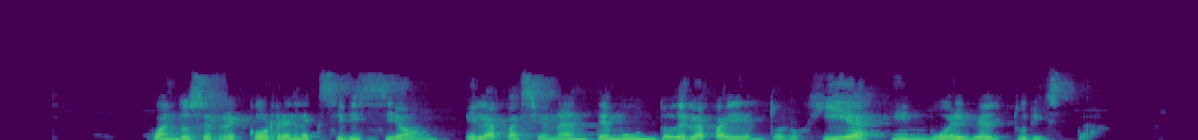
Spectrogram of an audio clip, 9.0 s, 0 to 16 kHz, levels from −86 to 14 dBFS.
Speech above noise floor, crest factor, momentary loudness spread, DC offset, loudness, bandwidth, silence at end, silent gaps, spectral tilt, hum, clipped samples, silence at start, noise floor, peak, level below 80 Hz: 66 dB; 16 dB; 10 LU; under 0.1%; -18 LUFS; 7.8 kHz; 0.85 s; none; -7 dB/octave; none; under 0.1%; 1.15 s; -83 dBFS; -2 dBFS; -60 dBFS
